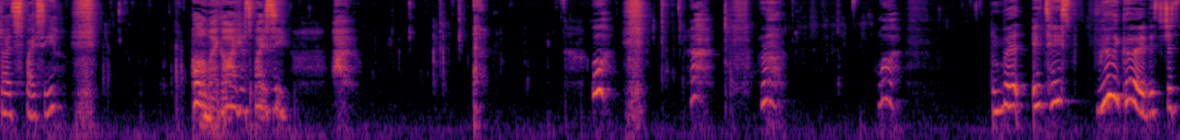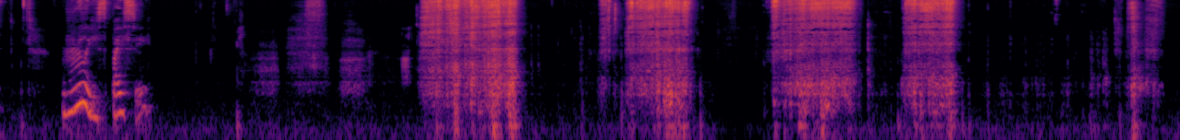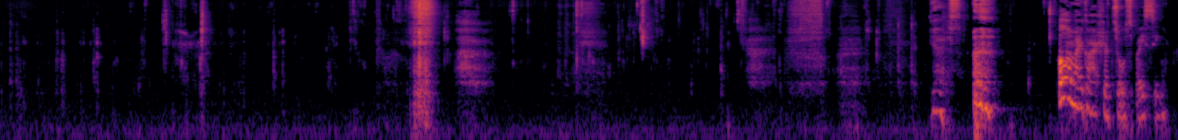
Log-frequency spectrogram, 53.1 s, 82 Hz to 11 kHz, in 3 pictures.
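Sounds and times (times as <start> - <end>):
person slurping noodles: 23.9 - 25.7, 26.7 - 28.2, 29.2 - 32.2, 41.3 - 42.2
woman coughing: 50.0 - 50.5.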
